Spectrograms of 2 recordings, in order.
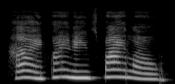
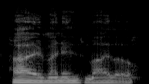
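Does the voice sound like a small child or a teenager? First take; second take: small child; teenager. First: It is said in a small child's voice. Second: It is said in a teenager's voice.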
